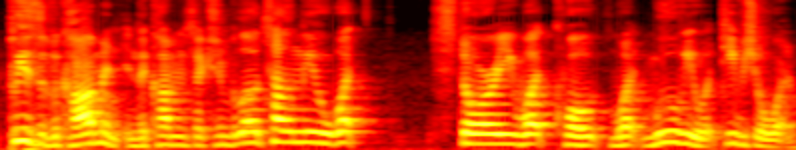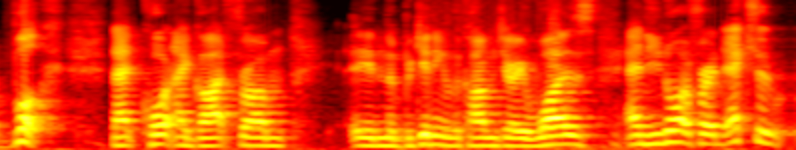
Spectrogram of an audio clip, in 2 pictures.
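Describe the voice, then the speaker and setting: A young man from Canada telling a story in a casual, rambling way, often restarting his sentences. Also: a little high. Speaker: vlogger.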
